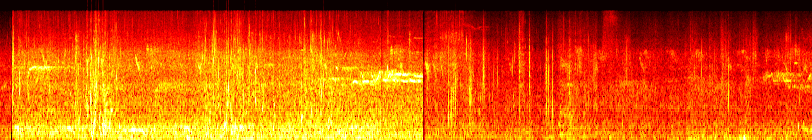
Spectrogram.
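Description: Water splashing and churning as a hooked carp fights at the surface close to the bank, with birds chirping. About eight and a half seconds in it cuts off suddenly to quieter birdsong and occasional light clicks.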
